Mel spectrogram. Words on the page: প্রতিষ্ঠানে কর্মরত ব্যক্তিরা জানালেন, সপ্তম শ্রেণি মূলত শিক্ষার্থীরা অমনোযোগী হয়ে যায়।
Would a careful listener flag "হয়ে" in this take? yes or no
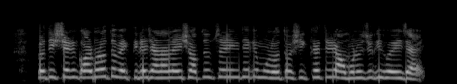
no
